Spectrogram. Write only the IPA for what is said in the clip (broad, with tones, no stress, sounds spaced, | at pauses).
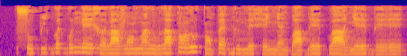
s u˨ p i˨ ɡʷ e˧ ɡʷ ɨ˨˦ ŋ eː˧ ɣ ə˨ l a˨ v ɔ̃˧ ɡʷ ã˧ l u˨ l a˧ t ɔ̃˦ l u˦ t ɔ̃˨ p ɛ˦ ɡ͡b ɨ˦˨ m e˧ h e˨ ɲ ɛ̃˨ ɡ͡b a˨ b eː˧ kʷ aː˦˨ ɲ eː˦ b eː˧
